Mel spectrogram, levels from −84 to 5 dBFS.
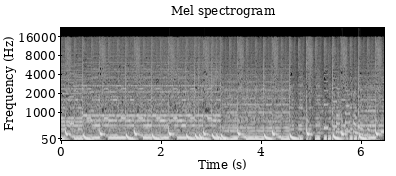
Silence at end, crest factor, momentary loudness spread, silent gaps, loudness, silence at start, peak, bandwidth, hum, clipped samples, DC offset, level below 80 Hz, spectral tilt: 0 s; 8 dB; 2 LU; none; -10 LUFS; 0 s; 0 dBFS; 16.5 kHz; none; under 0.1%; 0.8%; -14 dBFS; -5 dB/octave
